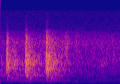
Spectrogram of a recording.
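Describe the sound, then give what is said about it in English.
Three sharp, loud knocks on a door in quick succession, with a short hollow resonance trailing after the last one. “Don't open that door. Why not? Well, aren't you going to look out the window first? It might be the cops.”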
